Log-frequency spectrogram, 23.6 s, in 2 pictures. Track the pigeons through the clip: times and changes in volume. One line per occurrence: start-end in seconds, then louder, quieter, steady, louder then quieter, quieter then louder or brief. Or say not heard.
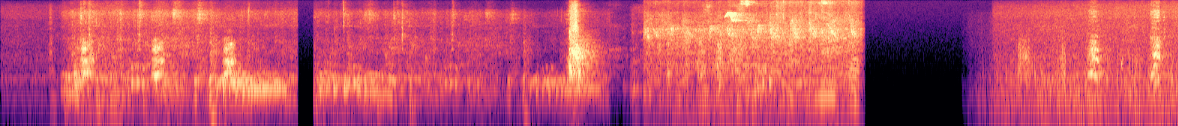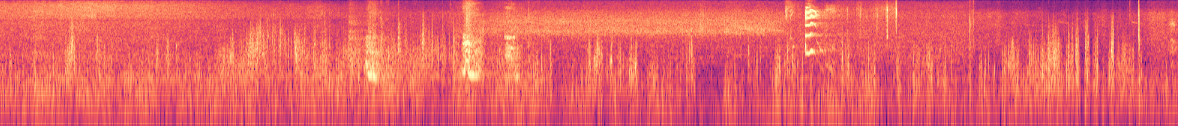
0.6-8.7 quieter then louder.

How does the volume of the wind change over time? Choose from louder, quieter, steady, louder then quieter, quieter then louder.
steady.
